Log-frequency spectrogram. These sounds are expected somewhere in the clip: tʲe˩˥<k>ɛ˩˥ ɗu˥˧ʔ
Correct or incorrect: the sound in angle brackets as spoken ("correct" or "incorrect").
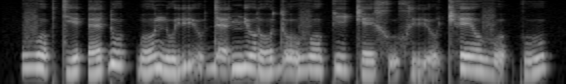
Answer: incorrect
